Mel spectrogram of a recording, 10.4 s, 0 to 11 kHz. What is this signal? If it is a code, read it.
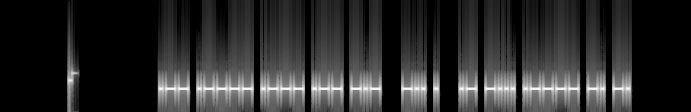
Morse code, heard as a keyed tone, about 25 wpm, 700 Hz. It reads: W1JWK DE AB1NN
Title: USA Callsign DE Callsign - 5 Characters - 25wpm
